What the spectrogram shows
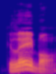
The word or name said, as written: gthebon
